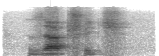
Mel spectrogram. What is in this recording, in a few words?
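"zaprzec", Kurpie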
